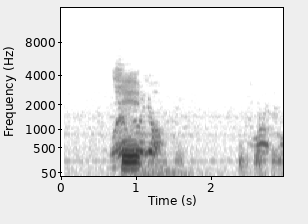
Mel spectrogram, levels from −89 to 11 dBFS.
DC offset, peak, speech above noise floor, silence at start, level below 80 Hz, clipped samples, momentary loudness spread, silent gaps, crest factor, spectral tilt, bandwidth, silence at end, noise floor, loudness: under 0.1%; -2 dBFS; 48 dB; 0.7 s; -56 dBFS; under 0.1%; 20 LU; none; 18 dB; -12 dB/octave; 4.7 kHz; 0.2 s; -65 dBFS; -17 LUFS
